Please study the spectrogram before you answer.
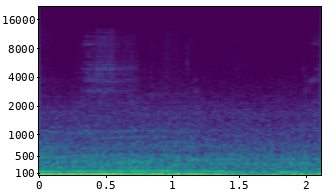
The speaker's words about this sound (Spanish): se me acaba de meter un carro al frente.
